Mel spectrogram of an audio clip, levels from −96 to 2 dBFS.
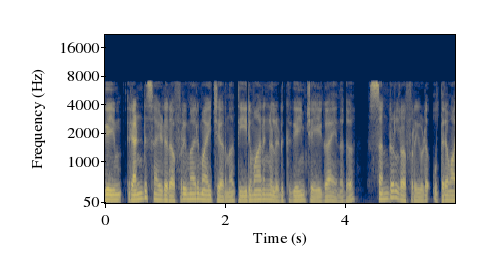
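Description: Dolby Digital compression is the likely cause of the heavy damage throughout the speech: nothing sounds above 6.9 kHz, and rough, fluttering noise surrounds tones. This fits a bitrate near 40 kbps, where many frequency lines get no mantissa bits and are filled with dither noise.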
